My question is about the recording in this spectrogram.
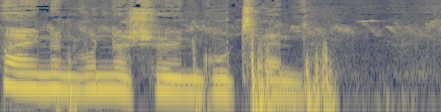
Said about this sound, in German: Du hörst im Hintergrund schon Vogelgezwitscher. Man könnte meinen, es ist Frühling, aber äh, es nieselt ein bisschen.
